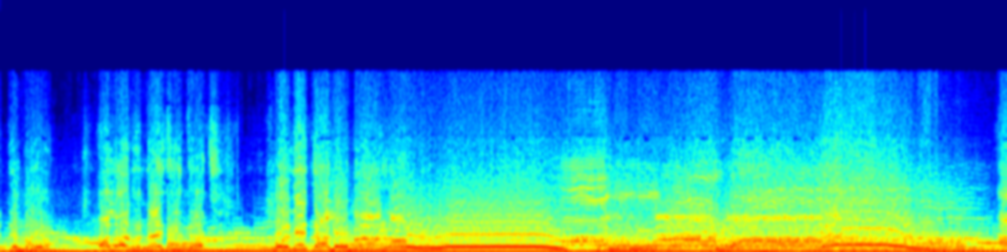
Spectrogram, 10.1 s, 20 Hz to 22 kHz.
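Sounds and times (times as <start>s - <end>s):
instrumental backing: 0.0s - 10.0s
man singing through microphone: 2.8s - 10.0s.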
